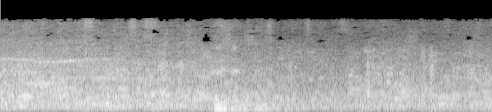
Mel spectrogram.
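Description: A concert audience chattering, many voices talking at once. A man's voice briefly stands out from the babble about halfway through.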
